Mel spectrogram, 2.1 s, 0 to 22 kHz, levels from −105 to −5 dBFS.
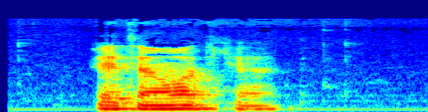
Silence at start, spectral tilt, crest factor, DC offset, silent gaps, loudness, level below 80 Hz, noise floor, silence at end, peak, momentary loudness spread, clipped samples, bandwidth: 0.5 s; -9 dB/octave; 16 dB; under 0.1%; none; -16 LUFS; -50 dBFS; -56 dBFS; 0.75 s; -2 dBFS; 19 LU; under 0.1%; 4.4 kHz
